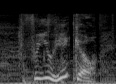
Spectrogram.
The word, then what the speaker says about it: Fuyuhiko: My first name is pronounced Fu-Yu-Hi-Ko.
